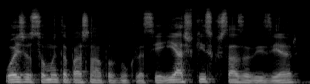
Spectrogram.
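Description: A man's voice: fairly low pitch, steady tone, very fast, darkish tone. A man in his thirties with a European Portuguese accent, a podcast guest in casual debate, earnest and digressive with many restarts. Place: small studio with acoustic foam. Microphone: desk mic on boom arm.

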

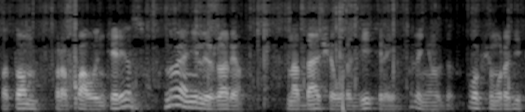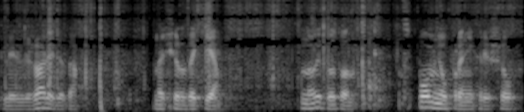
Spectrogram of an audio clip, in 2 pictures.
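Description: A man chatting casually at home as he unboxes and reviews his collection, thinking aloud and dropping to quiet mutters as he handles things. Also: fairly low pitch, animated, a little fast, noisy background.

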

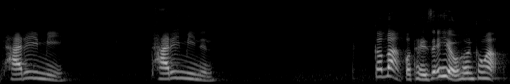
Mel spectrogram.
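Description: A young woman with a slightly higher voice leads a scripted television language lesson. She explains each grammar point patiently and repeats every example word clearly. Her delivery stays steady and measured. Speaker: Korean language teacher co-host.

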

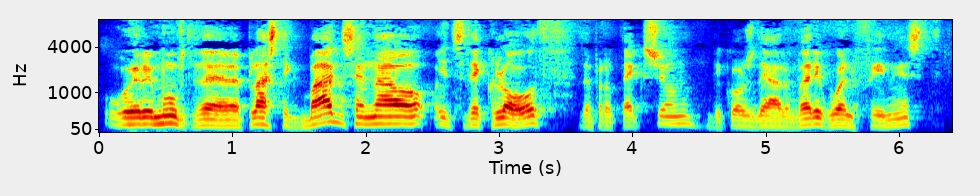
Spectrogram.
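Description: A magazine product reviewer, a man with a medium-pitched, mellow voice, gives unboxing commentary at a slow pace. His non-native English comes out halting and broken, and the recording sounds lo-fi.

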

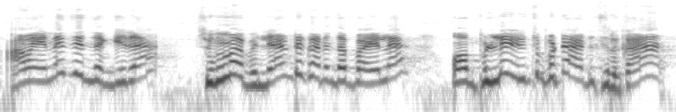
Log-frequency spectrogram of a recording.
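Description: A hot-tempered village mother from a cartoon, voiced by a woman, with a Kanyakumari Tamil accent. She scolds in a high, bright voice at a quick clip, loud and quarrelsome. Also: expressive, no echo, studio quality, exaggerated voice. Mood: quarreling. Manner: shouting, scolding. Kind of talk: cartoon voice acting.

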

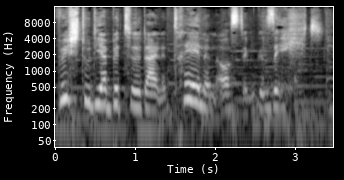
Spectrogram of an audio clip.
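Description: A woman voicing a calm, gently firm grandfather in an audiobook, speaking slowly and deliberately. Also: high-pitched, soft background music. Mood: soothing. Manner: slow and deliberate, measured. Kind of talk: audiobook character voice.

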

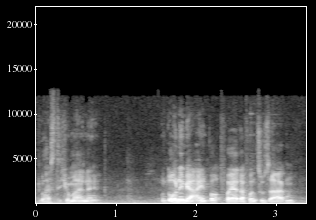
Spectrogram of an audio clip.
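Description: A man's voice: mid-range voice, very animated, a little fast, close to an everyday voice. An actor playing a middle-aged innkeeper and father who scolds his grown daughter, in a 1960s TV drama. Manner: gruff, scolding. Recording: old TV soundtrack with faint hiss.

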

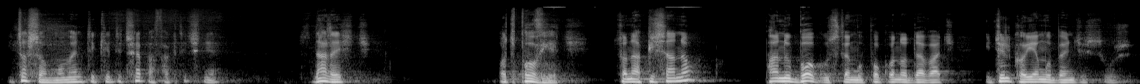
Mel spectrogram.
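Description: A man's voice: mid-range voice, a little mellow. A man leading a group Bible study, asking the others questions and telling a story from his own life. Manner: conversational, asks the group questions, tells personal stories.

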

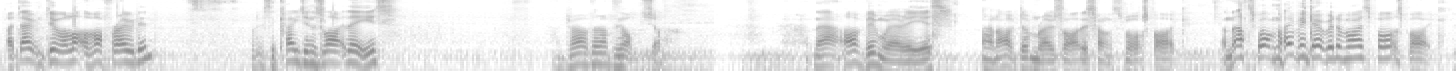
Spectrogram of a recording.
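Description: A man riding a motorbike on mountain roads chats casually through a helmet mic as a motorcycle vlogger, laughing often and swearing easily. His voice is medium-pitched and warm, with a little hiss or hum.

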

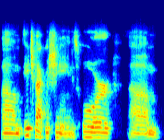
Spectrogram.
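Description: This product executive guest, a man in his forties, explains products from his home office over a video call webcam in a fluent, upbeat, conversational keynote peppered with fillers. His medium-pitched voice is steady, gravelly and a bit bright, drawing out words, and the sound is lo-fi.

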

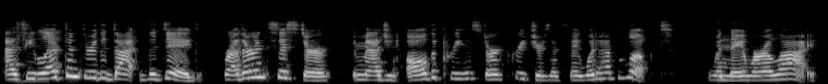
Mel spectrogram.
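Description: A kindergarten teacher in her thirties reads a storybook expressively to young children in a small indoor room arranged as a classroom. Her voice is a little high and a bit bright, at normal speed, though the audio sounds dull.

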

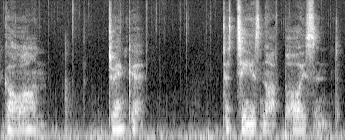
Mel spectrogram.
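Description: In a hushed, close-miked ASMR roleplay recorded on a studio mic, a woman with a lowish voice whispers softly as a dark witch. The character is calm, mysterious, and sardonic, a teacher of shadow magic whose menace is dry and teasing. She speaks slowly and deliberately.

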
